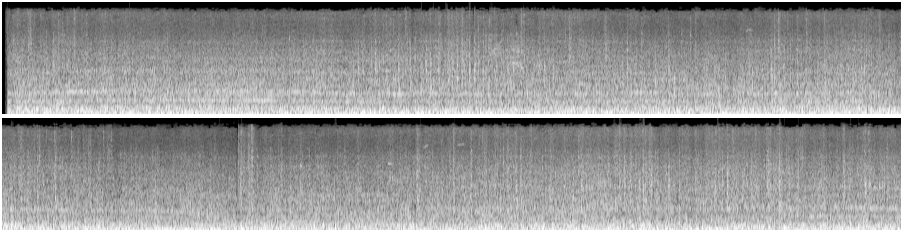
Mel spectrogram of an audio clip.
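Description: Tour vehicle's engine running and its tyres rumbling over a bumpy dirt road, heard from inside the vehicle: a steady, heavy rumble whose engine note drifts slightly up and down.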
